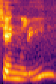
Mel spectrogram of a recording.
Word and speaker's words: cengli: Yeah, it's it's a Chinese it's a Chinese concept. Changi. Ah Chungli.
